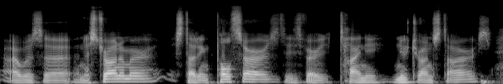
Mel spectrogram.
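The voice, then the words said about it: Portuguese-accented English. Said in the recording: “I'm not from South Africa. You can tell from my accent. I was born in Portugal”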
